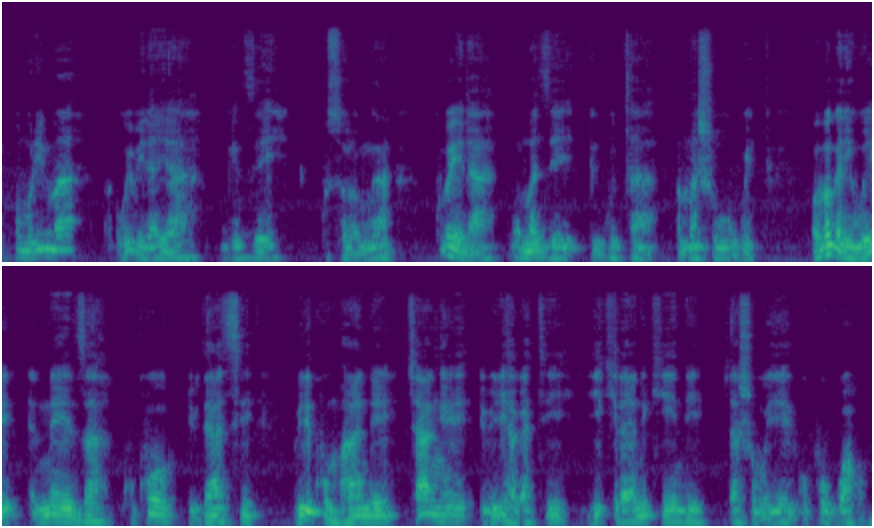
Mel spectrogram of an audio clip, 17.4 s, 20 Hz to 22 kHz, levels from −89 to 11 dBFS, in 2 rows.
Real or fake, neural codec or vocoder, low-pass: fake; vocoder, 44.1 kHz, 128 mel bands, Pupu-Vocoder; 14.4 kHz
